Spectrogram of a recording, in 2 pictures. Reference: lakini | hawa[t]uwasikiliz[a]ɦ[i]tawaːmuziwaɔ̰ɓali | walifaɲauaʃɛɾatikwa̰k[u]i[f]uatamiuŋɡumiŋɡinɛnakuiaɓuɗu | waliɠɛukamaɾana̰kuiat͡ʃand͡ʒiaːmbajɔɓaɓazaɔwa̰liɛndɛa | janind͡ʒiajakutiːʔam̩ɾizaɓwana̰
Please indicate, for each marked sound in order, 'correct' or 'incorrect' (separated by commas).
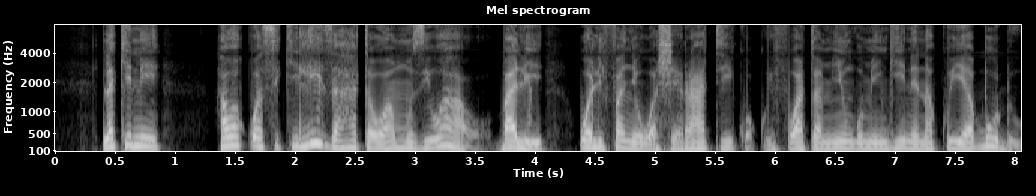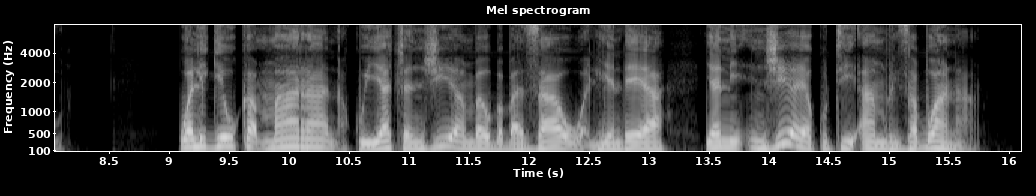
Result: incorrect, correct, incorrect, correct, correct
